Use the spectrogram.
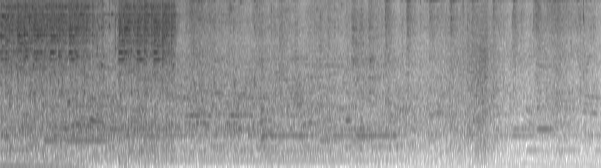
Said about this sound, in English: All right, the cha-ching of the cash register right there is what I'm hoping to be hearing later on tonight.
